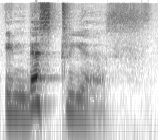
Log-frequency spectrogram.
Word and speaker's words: industrious: So what will be the syllable preceding the suffix means does. So therefore you say industrious.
